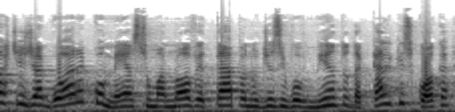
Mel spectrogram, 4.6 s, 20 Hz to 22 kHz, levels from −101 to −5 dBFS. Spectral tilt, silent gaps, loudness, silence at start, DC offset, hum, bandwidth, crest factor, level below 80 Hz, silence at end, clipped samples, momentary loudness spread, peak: -6 dB/octave; none; -12 LUFS; 0 s; under 0.1%; none; 13 kHz; 12 dB; -26 dBFS; 0 s; 0.3%; 4 LU; 0 dBFS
